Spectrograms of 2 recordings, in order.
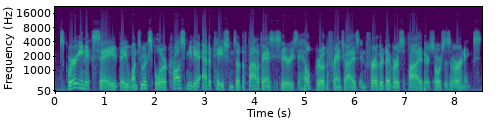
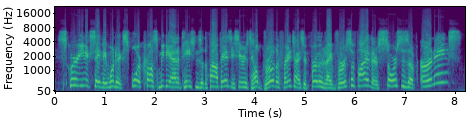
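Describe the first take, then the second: First: It is read in a flat tone. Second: It is read in an excited tone.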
